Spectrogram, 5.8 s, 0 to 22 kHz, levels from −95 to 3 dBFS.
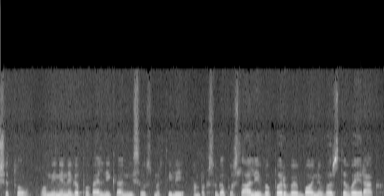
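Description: At 0.08 to 0.63 s, 1.2 to 1.39 s, 2.1 to 2.53 s and 2.89 to 3.46 s, speech is cut by the noise suppressor, dipping by about 12, 10, 9 and 11 dB. It mistook quiet consonants and tails for the room noise sitting about 23 dB below. Only brief slivers, about 0.1 to 0.15 s each time, sound swallowed. Unlike a dropout, the sound never vanishes outright, and the background dips along with it.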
